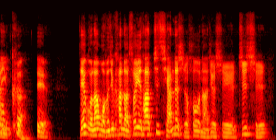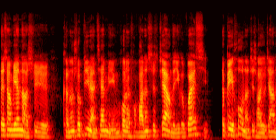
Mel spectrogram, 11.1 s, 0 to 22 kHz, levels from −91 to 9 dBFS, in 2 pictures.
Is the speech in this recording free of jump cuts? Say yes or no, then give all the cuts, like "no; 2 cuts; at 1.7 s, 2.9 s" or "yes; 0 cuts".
no; 1 cut; at 6.7 s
